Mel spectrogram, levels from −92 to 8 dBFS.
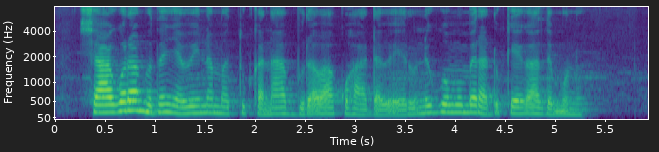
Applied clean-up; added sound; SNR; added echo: none; none; none; none.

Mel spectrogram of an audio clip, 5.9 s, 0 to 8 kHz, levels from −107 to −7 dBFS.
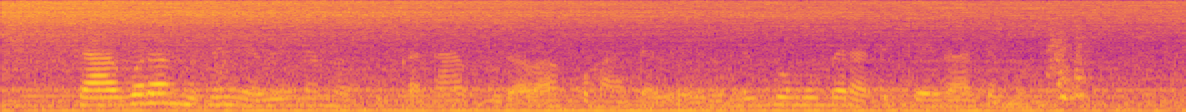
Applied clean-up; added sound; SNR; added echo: none; Sliding door / Hiss; -4 dB; none.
